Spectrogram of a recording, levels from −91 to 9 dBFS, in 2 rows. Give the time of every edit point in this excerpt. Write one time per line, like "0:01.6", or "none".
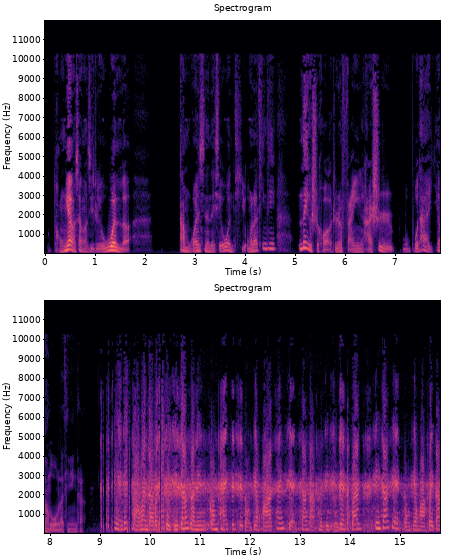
0:08.0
